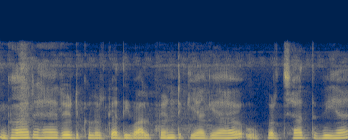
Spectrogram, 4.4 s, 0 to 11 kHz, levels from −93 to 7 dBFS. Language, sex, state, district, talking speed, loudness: Hindi, female, Haryana, Jhajjar, 190 wpm, -16 LUFS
